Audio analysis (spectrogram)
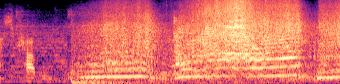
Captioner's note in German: Motor heult auf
